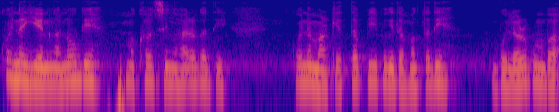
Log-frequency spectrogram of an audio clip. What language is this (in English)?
Manipuri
